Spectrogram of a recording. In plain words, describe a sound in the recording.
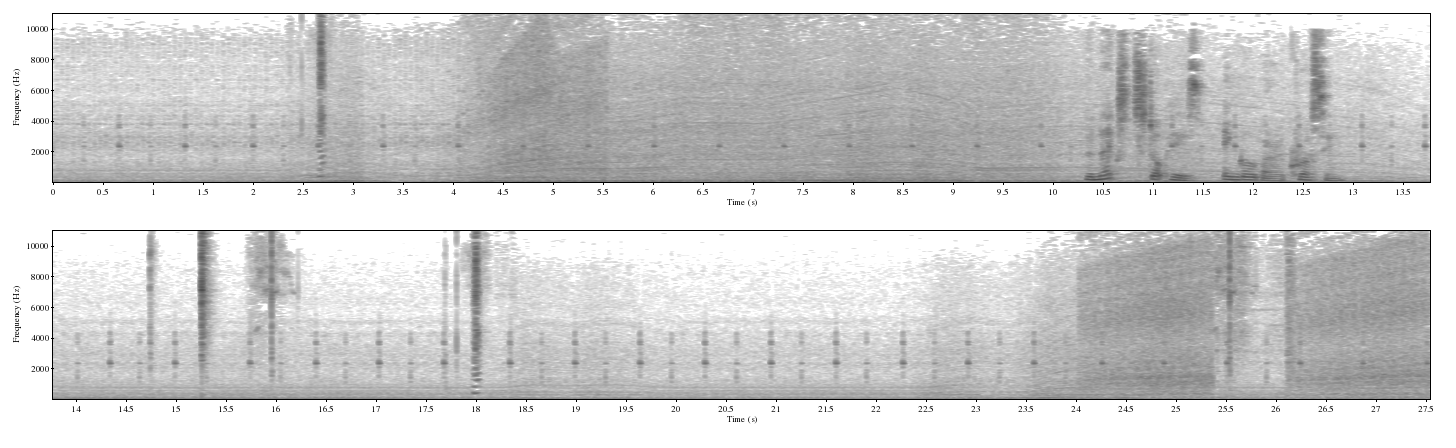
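A bus engine hums and revs steadily.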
